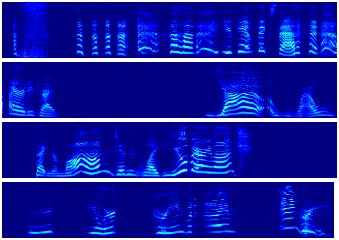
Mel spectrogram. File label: Recruit Female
